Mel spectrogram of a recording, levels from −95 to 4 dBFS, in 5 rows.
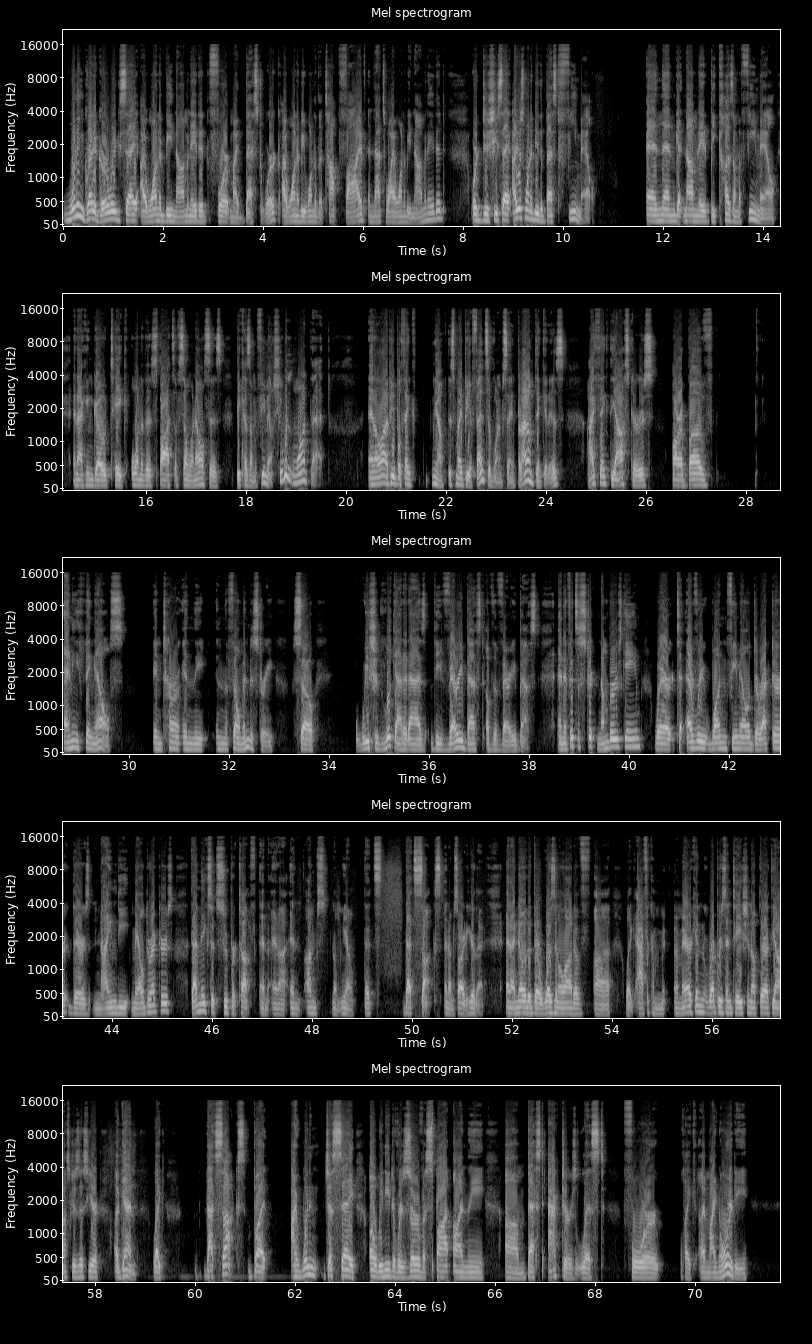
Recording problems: distortion; slight; 3% of the sound clipped

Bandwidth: 16 kHz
